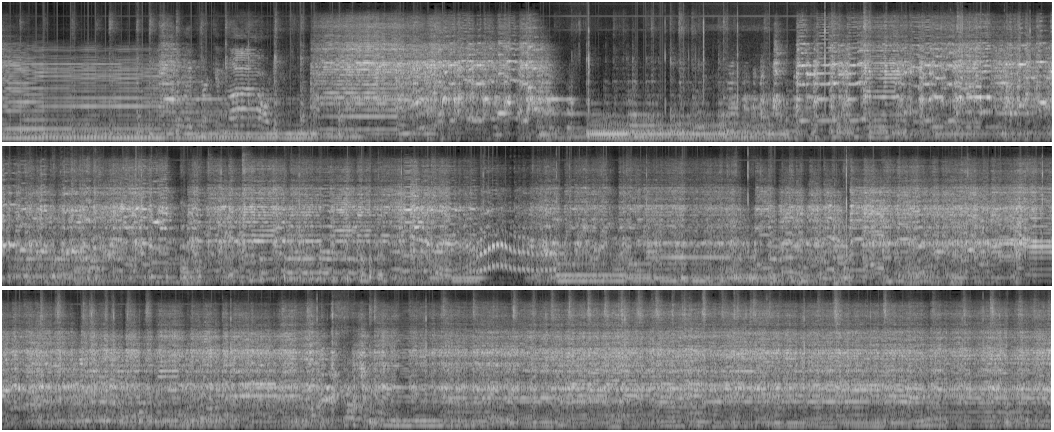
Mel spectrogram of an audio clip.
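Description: Electric guitar played loud through an amp, a run of held notes and riffs, with one note sliding down and back up about halfway through.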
